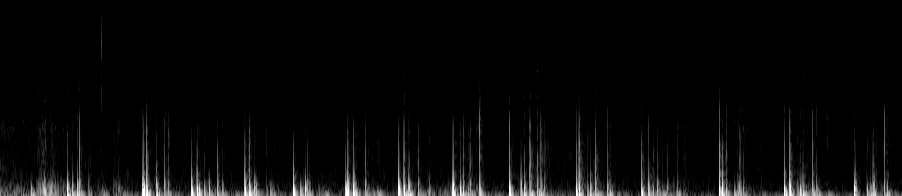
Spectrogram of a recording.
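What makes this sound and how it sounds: A thick, solid cork square held close to the microphones is scratched with long painted nails. The result is a rapid, irregular series of short, dull, bassy scratching strokes, heavy in low rumble with almost no high-end brightness and no ring after each stroke.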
